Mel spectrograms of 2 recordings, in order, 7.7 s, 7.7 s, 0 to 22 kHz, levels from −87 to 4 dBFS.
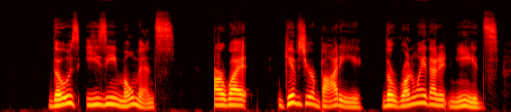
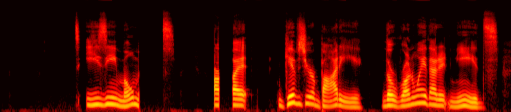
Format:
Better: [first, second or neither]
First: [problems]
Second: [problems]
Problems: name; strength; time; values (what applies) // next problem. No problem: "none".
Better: first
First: none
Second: audio cutting out; at 0.5 s, at 2 s and at 3.5 s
